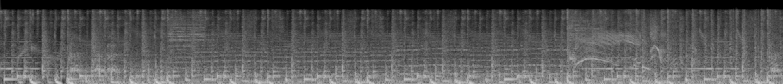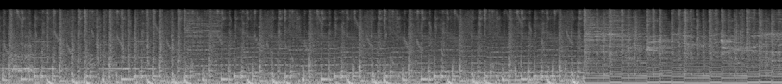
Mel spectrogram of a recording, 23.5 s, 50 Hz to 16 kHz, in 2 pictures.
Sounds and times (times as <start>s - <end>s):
Music: 0.0s - 23.4s.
